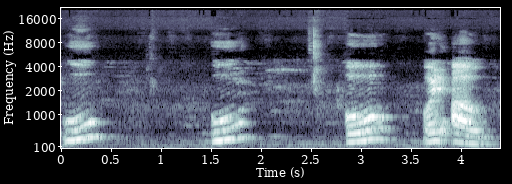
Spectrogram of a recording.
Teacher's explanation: आपके होठों की आकृति कैसी रहेगी? वृत्त के समान गोल रहेगी। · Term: वृत्ताकार स्वर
